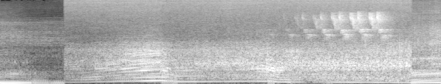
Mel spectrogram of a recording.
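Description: A car engine roars as a car approaches from a distance.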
